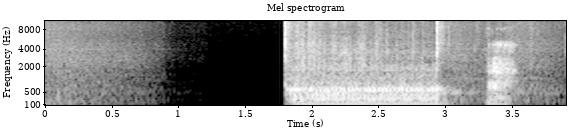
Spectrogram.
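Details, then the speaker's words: Three-phase motor without terminal markings, second winding pairing test: loud heavy low hum with strong buzzing for about a second at switch-on; windings connected wrong. "อันนี้ก็เสียงดังเหมือนเดิมนะครับอ่าชุดที่2ก็ไม่ถูกนะครับ"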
